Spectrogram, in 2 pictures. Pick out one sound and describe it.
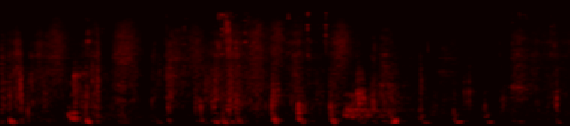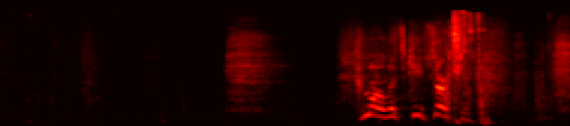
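Footsteps shuffle softly over a gritty floor.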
